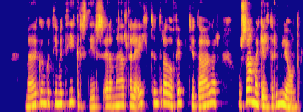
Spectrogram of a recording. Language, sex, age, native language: Icelandic, female, 40-49, Icelandic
